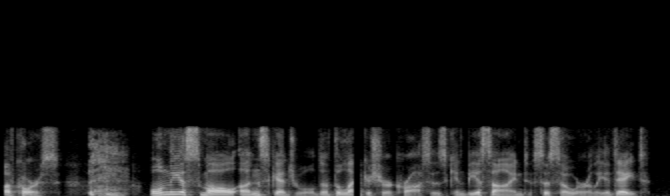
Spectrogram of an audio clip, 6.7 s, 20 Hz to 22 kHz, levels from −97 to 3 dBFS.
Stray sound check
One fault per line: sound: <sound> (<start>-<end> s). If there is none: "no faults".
sound: cough (0.9-1.3 s)
sound: dropout (3.5-3.6 s)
